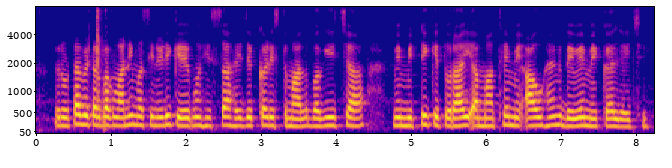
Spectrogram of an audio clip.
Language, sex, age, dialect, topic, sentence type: Magahi, female, 36-40, Western, agriculture, statement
